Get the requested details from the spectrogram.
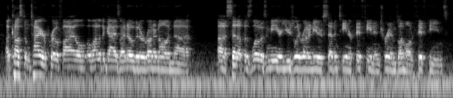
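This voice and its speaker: Man, mid-pitched voice, folksy mechanic, casual how-to talk, handheld camera, noticeable engine and vehicle noise. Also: a bit bright. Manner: informal, folksy mechanic's way of explaining. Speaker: amateur mechanic presenting a truck repair. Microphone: handheld camera held while working.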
